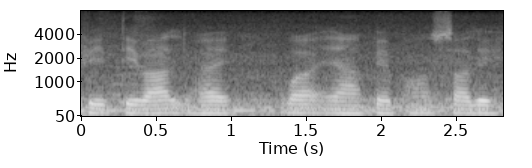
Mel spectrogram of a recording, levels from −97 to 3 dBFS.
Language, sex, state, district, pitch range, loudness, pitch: Hindi, male, Chhattisgarh, Raipur, 110-120 Hz, -17 LUFS, 115 Hz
